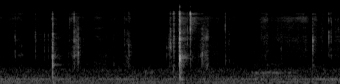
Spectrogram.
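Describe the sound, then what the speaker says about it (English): Scissors trimming the corners of paper tags while making scrap-paper pockets, a few sharp close snips and crunches with a louder cluster in the middle and faint rustling between. "I'm just going to cut the tag part on each one of them"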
